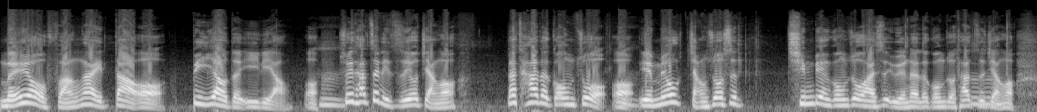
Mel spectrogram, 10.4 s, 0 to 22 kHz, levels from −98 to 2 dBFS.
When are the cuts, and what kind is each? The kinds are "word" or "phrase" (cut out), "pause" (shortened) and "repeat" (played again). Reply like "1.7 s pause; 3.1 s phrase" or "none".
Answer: none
